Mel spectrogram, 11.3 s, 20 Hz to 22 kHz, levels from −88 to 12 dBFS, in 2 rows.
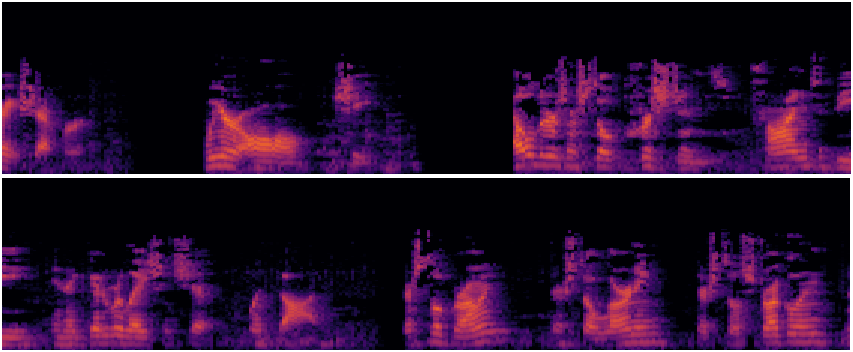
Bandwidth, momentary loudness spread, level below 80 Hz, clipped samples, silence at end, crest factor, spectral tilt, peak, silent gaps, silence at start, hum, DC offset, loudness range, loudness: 7.4 kHz; 18 LU; -78 dBFS; under 0.1%; 0 s; 24 dB; -0.5 dB/octave; -8 dBFS; 0.91-1.30 s, 2.82-3.40 s, 8.20-8.32 s; 0 s; none; under 0.1%; 4 LU; -31 LUFS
